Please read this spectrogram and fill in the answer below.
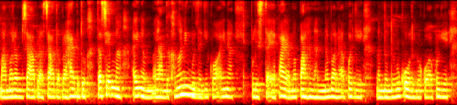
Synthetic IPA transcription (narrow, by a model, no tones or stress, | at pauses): mamɐɾɐmsabɾasadɐbɾaɦajbɐdɔtɐseŋnɐɐ̰jnɐmɐ̰jamdɐkʰɐŋɐniŋbudɐɡikʰoʔɐ̰jnɐ | pulistɐ̰ʔepʰajɾɐmɐpaŋɦɐnɐnːɐbɐnɐːkʰojɡilɐmdɐmdubukolibɐkʰoɐkʰojɡi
